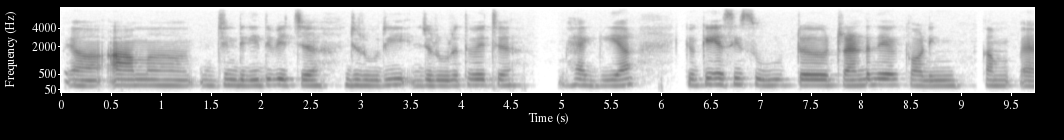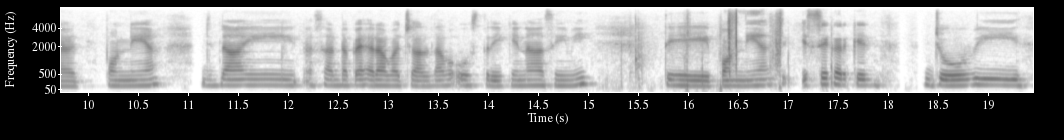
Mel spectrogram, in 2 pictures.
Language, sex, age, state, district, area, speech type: Punjabi, female, 30-45, Punjab, Tarn Taran, rural, spontaneous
